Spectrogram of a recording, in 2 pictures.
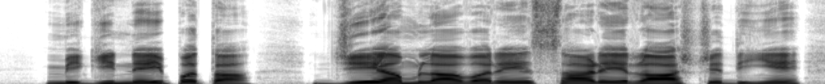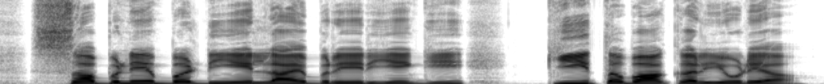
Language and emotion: Dogri, sad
